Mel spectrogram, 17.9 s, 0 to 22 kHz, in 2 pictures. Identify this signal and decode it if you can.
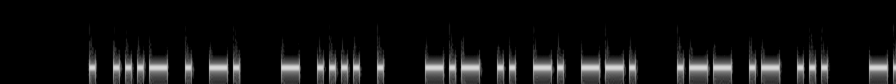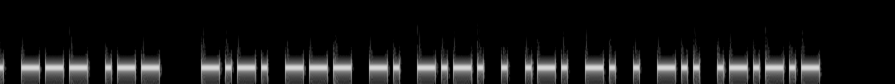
Morse code, heard as a keyed tone, about 20 wpm, 700 Hz. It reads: EVEN THE KING WAS NOW CONCERNED.
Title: Sentences from Top 1000 Words - Review Part 6 - 20wpm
